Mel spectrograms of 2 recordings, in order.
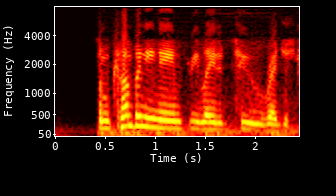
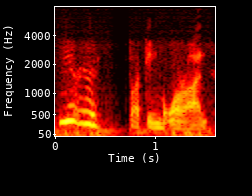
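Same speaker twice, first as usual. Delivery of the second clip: muttered insult; 9 semitones lower, 7 dB quieter than usual. Retold or imitated. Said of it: "It's like".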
